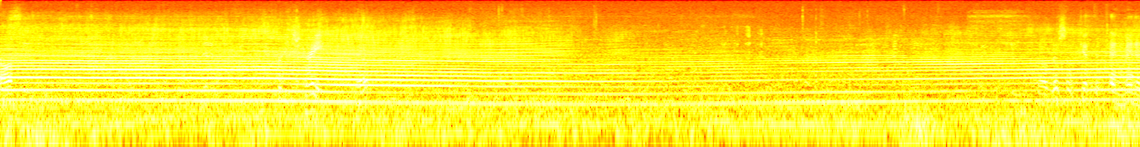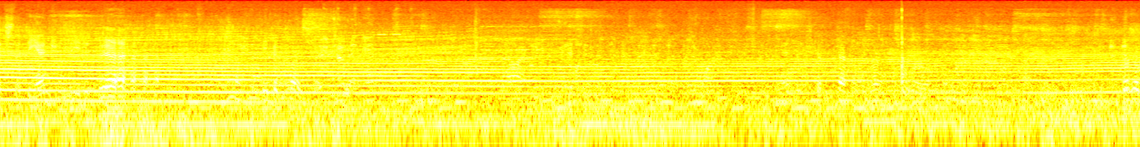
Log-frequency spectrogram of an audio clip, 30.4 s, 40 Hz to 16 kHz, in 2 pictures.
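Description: VVRC 20cc gasoline twin engine of a radio-control model airplane running steadily in flight, its pitch drifting slowly lower around the middle and then rising again.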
